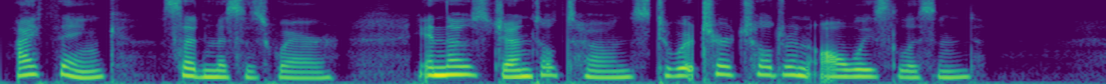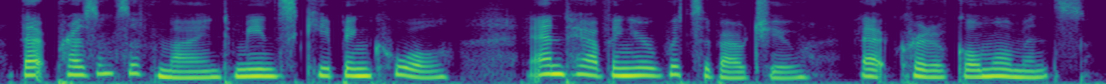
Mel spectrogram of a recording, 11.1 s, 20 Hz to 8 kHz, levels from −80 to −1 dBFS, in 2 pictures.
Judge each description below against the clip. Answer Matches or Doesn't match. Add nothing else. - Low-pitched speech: Doesn't match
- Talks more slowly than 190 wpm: Matches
